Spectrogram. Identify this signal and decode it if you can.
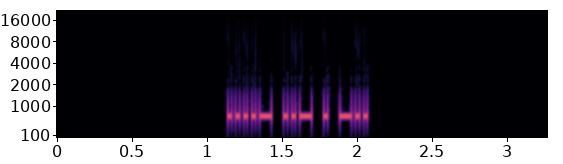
Morse code, heard as a keyed tone, about 44 wpm, 700 Hz. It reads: 4UED
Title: All Cut Numbers - 4-Digit 45wpm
